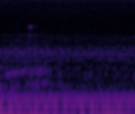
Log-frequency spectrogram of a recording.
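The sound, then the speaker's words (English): A car engine revs up outside with a steady, low, droning hum, fairly faint. It holds an even level throughout, with no voices. “I heard a car rev up outside, and I thought it was a nuclear...”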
